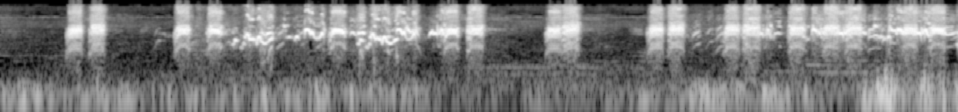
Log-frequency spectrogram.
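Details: Sooty-headed bulbul giving energetic song while being taught magpie-robin phrases: sharp high chirps in quick groups, a warbling run of notes, short silences between bursts, low background hum.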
